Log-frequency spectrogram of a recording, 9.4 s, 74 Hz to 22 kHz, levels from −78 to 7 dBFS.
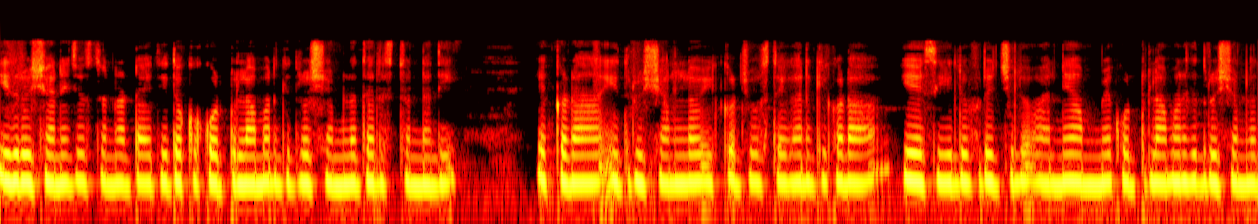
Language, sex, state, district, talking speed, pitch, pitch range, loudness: Telugu, female, Andhra Pradesh, Chittoor, 170 wpm, 220 Hz, 215-220 Hz, -16 LUFS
